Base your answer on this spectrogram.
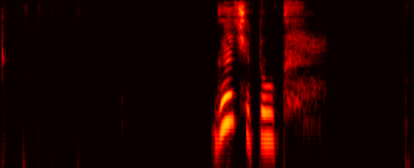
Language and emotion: Russian, sad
